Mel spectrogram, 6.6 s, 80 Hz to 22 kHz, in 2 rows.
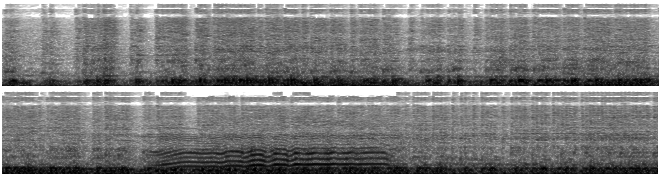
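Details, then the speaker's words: Nissan R33 Skyline GTS-T RB25DET after repair of rotary-like sound (bolts checked, reassembled): smooth even six-cylinder note climbing cleanly with throttle, no lumpy rotary-like stutter; now sounds as it should. "We completed it. That's how a Skyline sounds. Supposed to sound anyway."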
